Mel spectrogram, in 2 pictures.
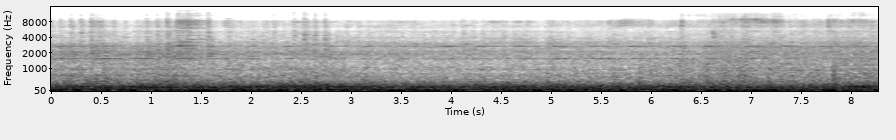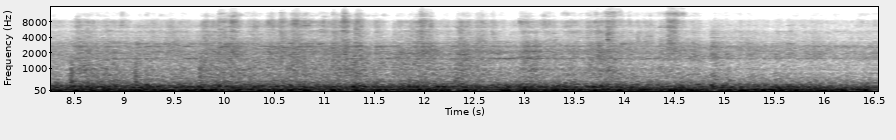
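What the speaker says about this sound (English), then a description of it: "Yeah, what a long train this is." A long, slow Union Pacific outbound manifest freight train rumbles past nearby at a street crossing in Tempe, with steady clattering wheels and faint squeals throughout.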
